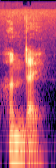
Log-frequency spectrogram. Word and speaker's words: Hyundai: is a superb car, but it's a Hyundai or Hyundai. That's another thing. The pronunciation you'll get lots of hate if you say that wrong, but I think it's Hyundai.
